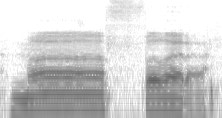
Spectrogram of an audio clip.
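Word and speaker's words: muffuletta: Muffaletta.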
